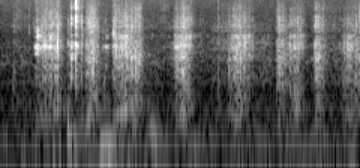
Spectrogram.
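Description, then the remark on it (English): Thick Kettle Brand apple cider vinegar potato chips, their regular chips, being crunched, a string of irregular, crackly bursts at moderate loudness with short pauses between bites and no talking. “Kettle's always very crunchy.”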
